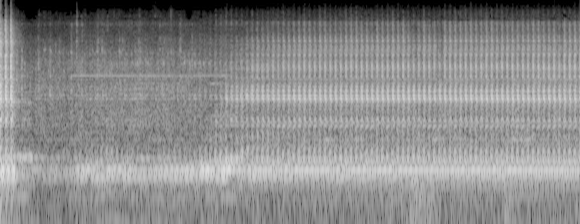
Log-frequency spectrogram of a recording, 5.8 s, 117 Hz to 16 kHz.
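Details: Cat 259D skid steer at its 1500-hour service, key-on with a newly replaced fuel pump and fuel filter: a steady mid-pitched electric hum holds even as the pump primes and fills the filter properly, with no leaks.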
